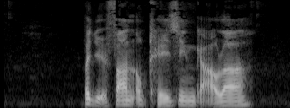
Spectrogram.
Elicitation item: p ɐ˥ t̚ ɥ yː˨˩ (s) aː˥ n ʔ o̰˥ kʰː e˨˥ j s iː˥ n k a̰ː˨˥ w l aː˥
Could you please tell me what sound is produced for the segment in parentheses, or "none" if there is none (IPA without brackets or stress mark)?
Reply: f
